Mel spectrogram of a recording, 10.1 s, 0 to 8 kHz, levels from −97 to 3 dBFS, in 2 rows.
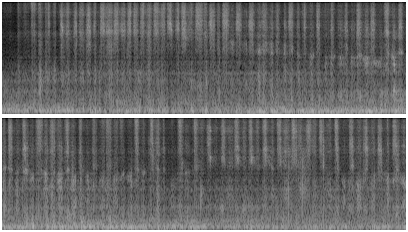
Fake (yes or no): yes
